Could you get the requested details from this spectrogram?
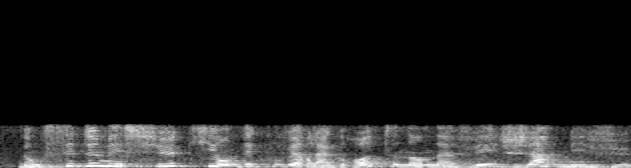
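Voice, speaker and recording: With a Provençal accent, a woman speaks at a very slow pace and fairly high pitch, her intonation lively, over noticeable background noise. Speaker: cave tour guide. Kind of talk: guided tour talk. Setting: inside a cave.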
